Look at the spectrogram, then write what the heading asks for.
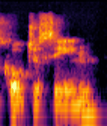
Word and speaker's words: colchicine: And I guess over the last couple of years, I've written about, and I think it's pronounced colchicine.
